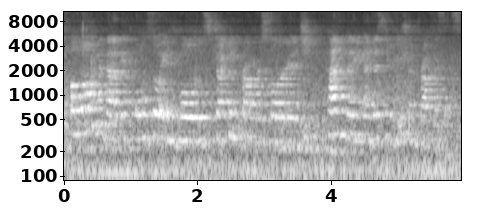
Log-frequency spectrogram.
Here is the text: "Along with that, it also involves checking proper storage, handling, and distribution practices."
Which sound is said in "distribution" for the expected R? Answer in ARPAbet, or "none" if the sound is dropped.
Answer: none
